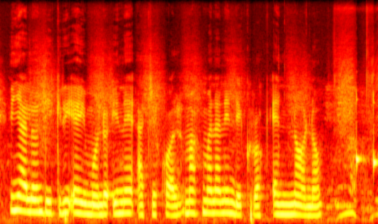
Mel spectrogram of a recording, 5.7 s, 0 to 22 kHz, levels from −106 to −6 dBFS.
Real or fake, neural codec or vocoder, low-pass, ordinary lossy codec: real; none; none; none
